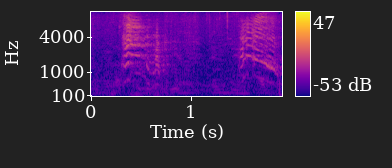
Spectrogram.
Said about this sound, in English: Do not shit on my head, bird. Seriously, just don't. I'm not in the mood. I wasn't intending to. Oh, sorry, the seagull.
